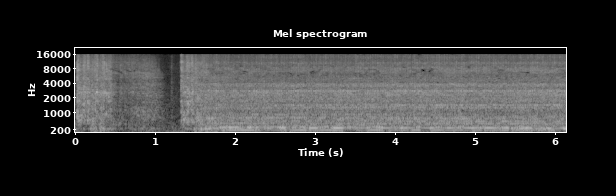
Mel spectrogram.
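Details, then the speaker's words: Diesel-swapped John Deere 400 first start: short crank then lumpy idle with uneven knock underneath; not the engine but the shortened homemade driveshaft. "also it was knocking pretty bad it wasn't the motor it was the drive shaft down here that i made since i shortened it"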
